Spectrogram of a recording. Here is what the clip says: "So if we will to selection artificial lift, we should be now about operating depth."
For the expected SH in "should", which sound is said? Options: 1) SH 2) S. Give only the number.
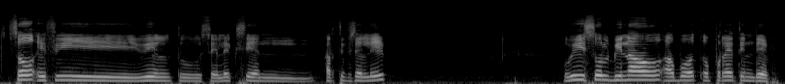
2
